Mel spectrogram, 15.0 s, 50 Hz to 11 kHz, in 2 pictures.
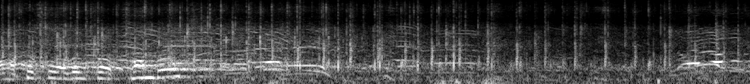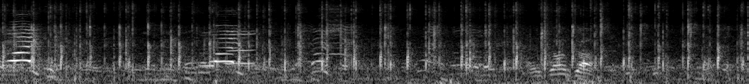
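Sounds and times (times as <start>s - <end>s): runners' footfalls on track: 0.0s - 14.9s.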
